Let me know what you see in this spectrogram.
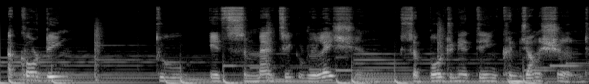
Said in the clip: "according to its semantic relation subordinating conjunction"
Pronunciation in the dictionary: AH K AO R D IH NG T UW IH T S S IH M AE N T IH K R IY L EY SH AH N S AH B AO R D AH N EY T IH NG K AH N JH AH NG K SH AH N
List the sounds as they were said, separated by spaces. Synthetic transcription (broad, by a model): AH K AO R D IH NG T UW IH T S S IH M AE N T IH K R IY L EY SH AH N S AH B AO R D N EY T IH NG K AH N JH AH NG K SH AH N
